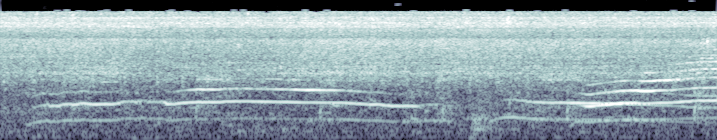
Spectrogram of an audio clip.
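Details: Cats fighting, yowling without pause: long, wavering, nasal moans slide gently up and down in pitch. They overlap and start afresh several times, and grow louder toward the end.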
